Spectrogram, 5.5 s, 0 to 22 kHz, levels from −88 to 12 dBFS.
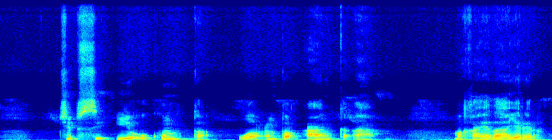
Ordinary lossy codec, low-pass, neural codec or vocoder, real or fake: none; none; none; real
